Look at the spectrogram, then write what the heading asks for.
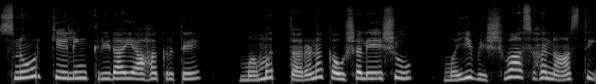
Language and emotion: Sanskrit, fearful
